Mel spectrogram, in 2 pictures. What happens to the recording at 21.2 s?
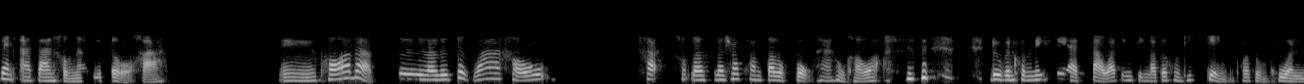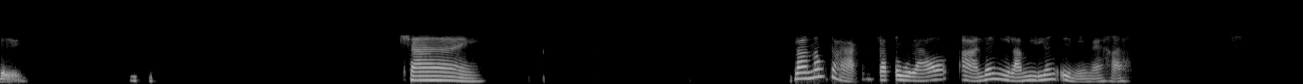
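At 21.18 s an AMR rate drop sets in and lasts until 22.37 s. The speech keeps its narrowband telephone band of nothing above 4 kHz, with no gap, but turns rougher, buzzier and more synthetic for that 1.2 s stretch, consistent with the AMR-NB encoder stepping down from about 12.2 kbps to 5.9 kbps. With fewer bits, fewer excitation pulses describe each subframe, until the higher rate returns at 22.37 s.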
